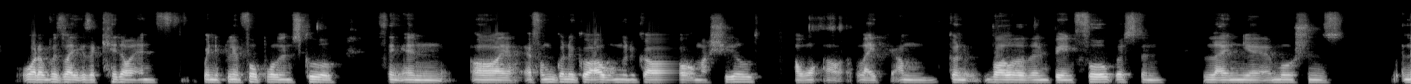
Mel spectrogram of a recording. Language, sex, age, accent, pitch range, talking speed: English, male, 20-39, British, 105-115 Hz, 185 wpm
